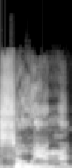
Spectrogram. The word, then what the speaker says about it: Samhain: Pronounced Samhain, this marked the end of the harvest season and the beginning of winter, a time when the boundary between worlds blurred.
